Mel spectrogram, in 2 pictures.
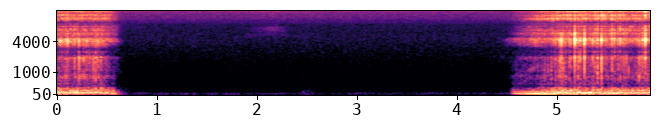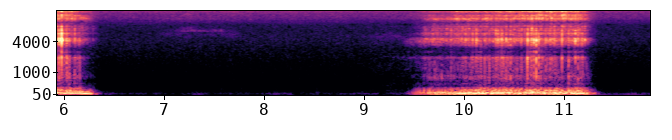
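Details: Female sleeper snoring heavily at night: three loud, rough, rumbling snores about five seconds apart, with quiet pauses between them.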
